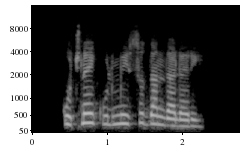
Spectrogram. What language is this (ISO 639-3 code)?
pus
